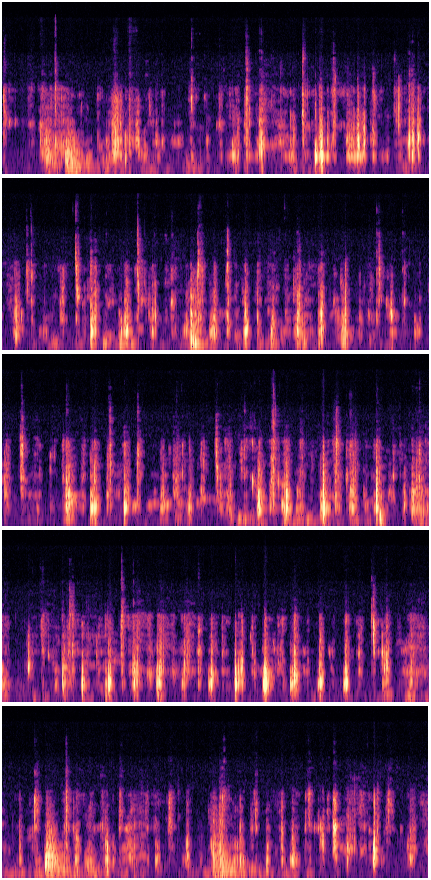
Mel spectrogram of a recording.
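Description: Close-miked wet chewing and lip-smacking of a person eating chicken curry and rice by hand: a dense, irregular run of short moist clicks and smacks, with brief pauses now and then.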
